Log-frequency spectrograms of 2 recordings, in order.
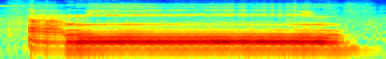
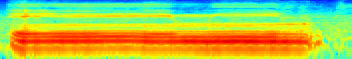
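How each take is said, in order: First: The first vowel is a short a. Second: The first vowel is a long e-like sound. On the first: "dibaca qasr. Jadi a-nya pendek" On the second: "dibaca imalah... sehingga bacanya emin"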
